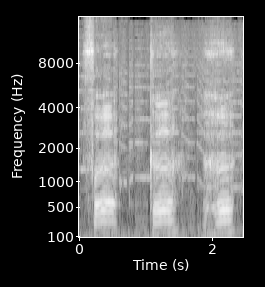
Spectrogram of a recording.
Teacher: Mas ao pronunciar sílabas como Fã, Cã, Rã, o véu simplesmente ficará abaixado e o som sairá pelo nariz.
